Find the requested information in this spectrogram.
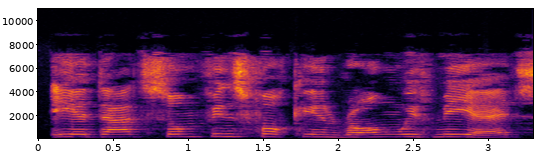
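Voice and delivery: high-pitched mock Scouse accent; badly faked Brummie that slides into Scouse; attempted Brummie, sounding Scouse. Child telling Dad about a problem, bad Scouse-sounding accent. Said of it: "That's Scouse".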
